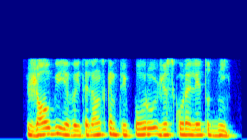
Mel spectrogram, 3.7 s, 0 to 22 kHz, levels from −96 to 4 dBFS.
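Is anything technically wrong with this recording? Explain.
No, nothing technically wrong can be heard here.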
